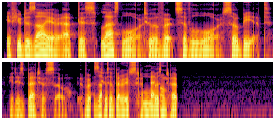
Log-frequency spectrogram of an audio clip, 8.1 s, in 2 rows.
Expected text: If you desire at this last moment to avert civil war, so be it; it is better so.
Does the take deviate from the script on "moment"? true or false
true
